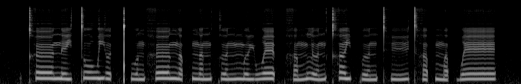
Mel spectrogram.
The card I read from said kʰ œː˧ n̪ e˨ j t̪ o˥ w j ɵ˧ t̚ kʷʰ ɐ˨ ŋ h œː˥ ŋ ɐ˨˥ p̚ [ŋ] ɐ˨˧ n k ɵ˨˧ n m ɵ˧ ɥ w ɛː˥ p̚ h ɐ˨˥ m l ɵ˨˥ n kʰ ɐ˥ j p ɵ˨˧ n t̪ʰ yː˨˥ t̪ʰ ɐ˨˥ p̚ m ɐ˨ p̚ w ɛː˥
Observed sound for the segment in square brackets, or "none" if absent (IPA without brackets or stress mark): ŋ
